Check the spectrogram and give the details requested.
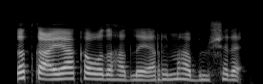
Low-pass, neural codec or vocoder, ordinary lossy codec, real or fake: none; none; none; real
